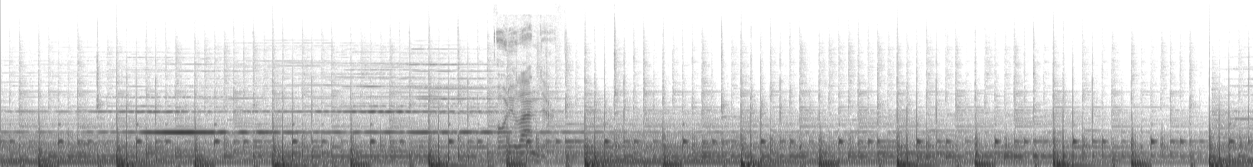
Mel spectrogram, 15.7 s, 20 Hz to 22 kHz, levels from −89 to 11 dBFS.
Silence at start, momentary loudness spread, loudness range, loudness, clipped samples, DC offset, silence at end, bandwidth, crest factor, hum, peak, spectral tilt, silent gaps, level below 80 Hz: 0 s; 7 LU; 3 LU; -23 LUFS; under 0.1%; under 0.1%; 0 s; 11 kHz; 20 dB; none; 0 dBFS; -9.5 dB/octave; none; -24 dBFS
